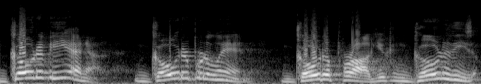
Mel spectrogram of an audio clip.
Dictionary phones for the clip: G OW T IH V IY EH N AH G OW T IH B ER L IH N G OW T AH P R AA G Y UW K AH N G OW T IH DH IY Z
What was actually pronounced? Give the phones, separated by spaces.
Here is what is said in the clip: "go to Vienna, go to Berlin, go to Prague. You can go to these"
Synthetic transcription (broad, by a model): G OW T IH V IY EH N AH G OW T IH B ER L IH N G OW T AH P R AA G Y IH K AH N G OW T IH DH IY Z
